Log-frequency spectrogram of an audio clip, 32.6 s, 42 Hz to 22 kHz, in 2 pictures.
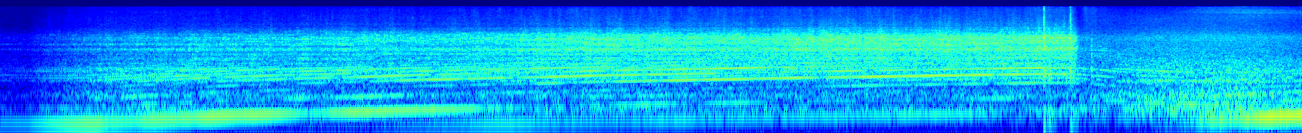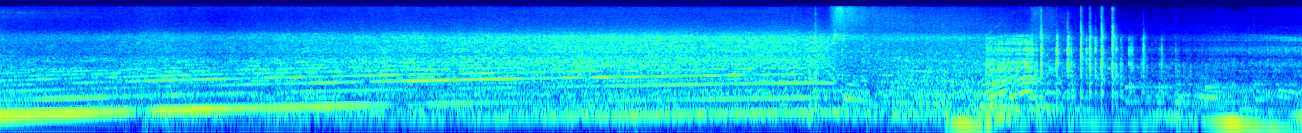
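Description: A 2020 Ford Mustang's tuned 2.3-litre EcoBoost turbocharged four-cylinder, with a sports-cat downpipe and the stock exhaust, pulling at full throttle on a chassis dyno. The pitch climbs steadily for about twelve seconds and drops abruptly, then climbs again and drops near the end.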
